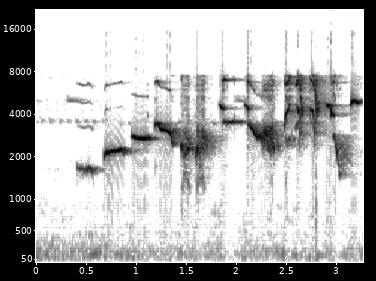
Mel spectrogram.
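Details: Oriental magpie-robin (kacer) training song for caged birds: a few rising pure whistles, then a loud, hurried jumble of chattering and whistled notes.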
